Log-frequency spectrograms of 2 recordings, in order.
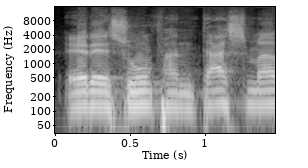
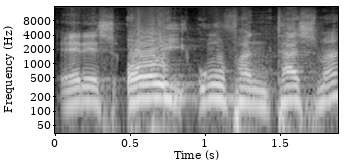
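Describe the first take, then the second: First: Said in the usual way. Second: "hoy" punched louder and higher in the question; stress on "hoy". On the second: Acted. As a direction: press the question, leaning hard on "hoy". Question repeated, adding "hoy. (pregunta insistente, recalcando "hoy" más fuerte y agudo)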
